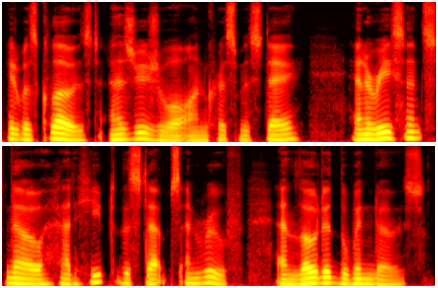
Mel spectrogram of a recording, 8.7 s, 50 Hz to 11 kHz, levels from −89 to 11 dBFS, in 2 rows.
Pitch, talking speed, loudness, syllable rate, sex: 120 Hz, 150 wpm, -17 LUFS, 3.8 syllables/s, male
